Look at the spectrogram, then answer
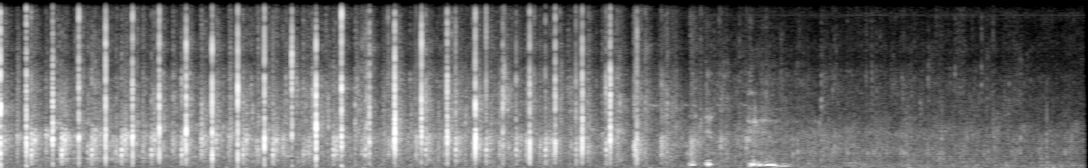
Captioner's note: applause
